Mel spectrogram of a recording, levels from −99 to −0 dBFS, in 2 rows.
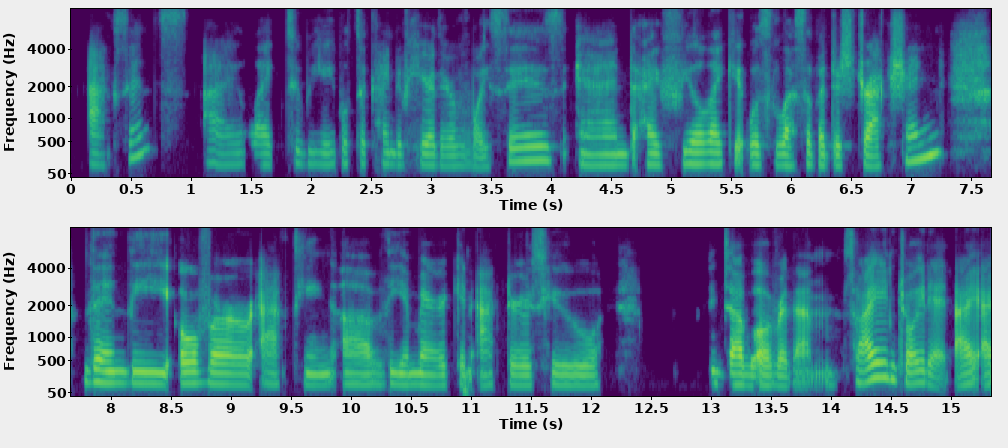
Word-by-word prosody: accents, 320 - -6
I 155 +1 -9
like 155 -1 -6
to 175 - -8
be 160 -1 -12
able 165 +1 -9
to 165 - -8
kind 160 -1 -9
of 150 - -7
hear 150 -1 -3
their 140 0 -7
voices, 200 +11 -3
and 150 -1 -4
I 155 -1 +1
feel 165 +2 -1
like 165 -1 -1
it - - -3
was 155 -1 -2
less 150 +1 -1
of 155 - -3
a 150 - +2
distraction 195 - +1 0.5
than 165 -2 +3
the 160 -2 +2
over-acting 150 -2 +3
of 75 -1 -2
the 150 -1 -1
American 140 -1 -1
actors 140 -1 0
who 140 -1 -2 1.1
dub 145 -2 +6
over 70 0 +6
them, 60 - -2
so 170 - -3
I 205 - +9
enjoyed 180 -9 +3
it, - - -1
I - - +5
I - - +5
155 Hz, 155 wpm, -26 LUFS, 145-165 Hz, 1.1 s, I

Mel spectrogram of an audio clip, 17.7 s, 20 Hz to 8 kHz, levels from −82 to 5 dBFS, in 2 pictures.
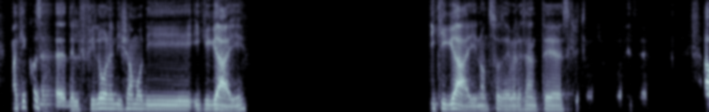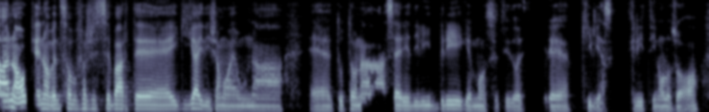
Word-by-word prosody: ma 125 - +2
che 160 +4 -2
cos'è, 120 -6 0
del 100 0 -3
filone 125 +4 +1
diciamo 120 0 -1
di 110 -1 -1
Ikigai? 110 -2 +5 2.3
Ikigai, 120 -6 +5
non 100 0 -5
so 100 +3 -1
se 100 - -3
hai 100 - -2
presente, 100 0 -1
scrittore 455 - -11
giapponese. 475 +1 -19 0.7
Ah, 165 -1 +10
no, 145 -4 +8
okay, 150 -6 +2
no 120 0 +2
pensavo 115 +1 0
facesse 115 0 -3
parte 115 0 +2 0.4
Ikigai 115 +2 0
diciamo 100 -1 -5
è 95 - -6
una 95 -1 -7 0.3
è 95 0 -8
tutta 105 +5 -8
una 105 -1 -2 0.3
serie 105 -1 +1
di 100 0 -8
libri 110 +2 -4
che 100 -2 -5
mo' 95 0 -6
se 85 0 -11
ti 95 - -15
dovessi 90 -1 -8 0.2
dire 95 -1 -6
chi 100 - -10
li 95 0 -8
scritti, 100 +2 -8
non 90 0 -6
lo 90 - -4
so, 90 +3 -5
105 Hz, 150 wpm, -23 LUFS, 95-115 Hz, 2.3 s, Ah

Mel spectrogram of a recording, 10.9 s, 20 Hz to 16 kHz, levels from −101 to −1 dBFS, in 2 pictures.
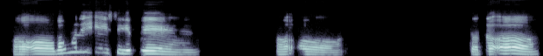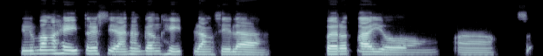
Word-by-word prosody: Oo, 160 +3 +1
huwag 215 +4 -1
mo 295 - -5
na 300 - -5
iisipin. 200 - +1 1.0
Oo. 155 -4 -5 1.3
Totoo. 175 +1 +2 0.3
'Yung 195 +1 -2
mga 210 0 +4
haters 200 -2 +2
'yan 165 0 +2
hanggang 180 0 -1
hate 175 0 -2
lang 160 -1 0
sila, 160 -2 +1 0.7
pero 175 +1 +5
tayong, 150 -3 +1 0.2
ah 140 -1 -8 0.3
sa - - -16
170 Hz, 105 wpm, -22 LUFS, 160-195 Hz, 1.3 s, pero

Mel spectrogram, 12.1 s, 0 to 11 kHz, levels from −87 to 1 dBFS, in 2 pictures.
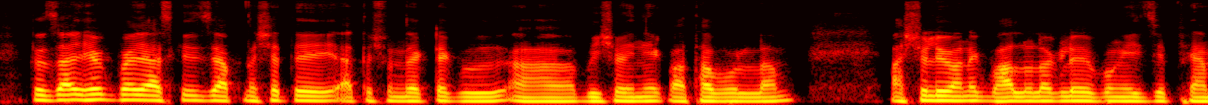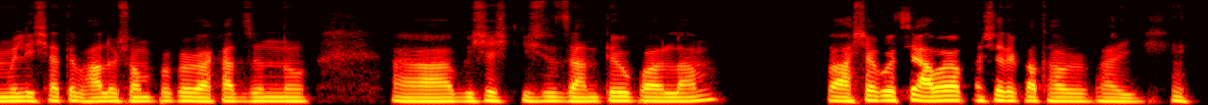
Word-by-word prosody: তো 165 - -1
যাই 165 0 +5
হোক 175 - +3
ভাই, 165 -1 +4
আজকে 150 - -4
এই - - -4
যে, - - +3
আপনার 140 -2 -6
সাথে 150 0 0 0.2
এত - - -8
সুন্দর 130 -1 0
একটা 135 - -2
গু - - -1 0.3
আ - - +2 0.3
বিষয় 130 +1 +1
নিয়ে 130 0 -1
কথা 125 +1 0
বললাম। 125 +1 0 0.6
আসলেই 150 +3 +3
অনেক 145 -1 -1
ভালো 130 +1 +3
লাগলো 135 +1 +1
এবং 130 +1 -2
এই 125 - 0
যে, - - +1
ফ্যামিলির 130 0 +1
সাথে 135 +1 -1
ভালো 125 +1 +1
সম্পর্ক 130 +1 -2
রাখার 125 +1 -1
জন্য 130 0 0 0.6
আ - - -1 0.3
বিশেষ 125 +1 0
কিছু 130 -1 -2
জানতেও 130 +2 +2
পারলাম। 130 +1 +2 0.6
তো - - -6
আশা 150 - -1
করছি 145 -2 +3
আবার 145 +2 +6
আপনার 140 -1 -6
সাথে 140 -2 +2
কথা 130 - -3
হবে 125 - 0
ভাই, 120 -2 0 0.2
হি। 140 - -4
130 Hz, 230 wpm, -24 LUFS, 125-140 Hz, 0.6 s, আবার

